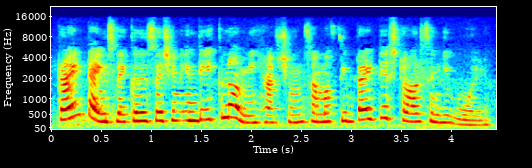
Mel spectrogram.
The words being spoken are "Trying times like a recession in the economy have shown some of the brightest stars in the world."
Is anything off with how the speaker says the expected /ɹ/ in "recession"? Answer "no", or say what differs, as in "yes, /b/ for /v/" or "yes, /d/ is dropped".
yes, /l/ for /ɹ/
